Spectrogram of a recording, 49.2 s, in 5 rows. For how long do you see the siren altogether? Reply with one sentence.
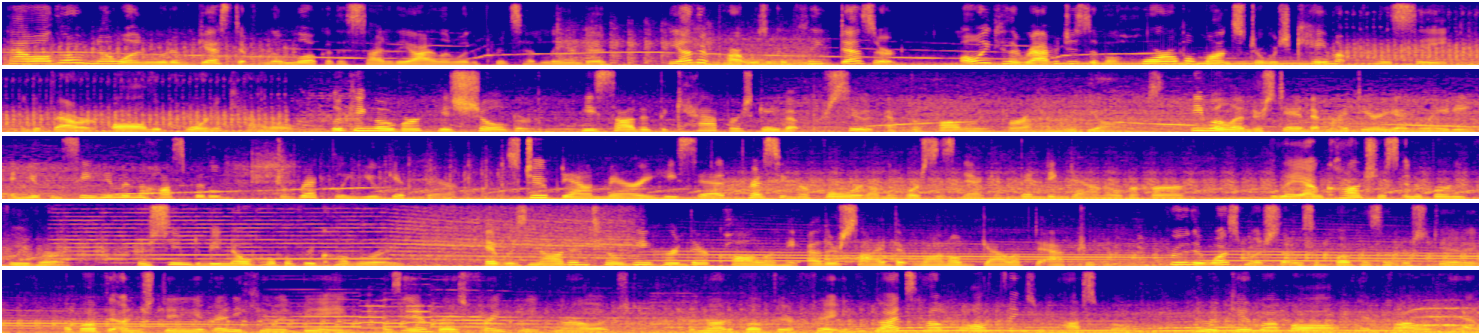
You can hear the siren for 49 seconds altogether.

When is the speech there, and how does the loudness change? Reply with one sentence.
You can hear the speech from 0.0 to 49.2 s, at a steady volume.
